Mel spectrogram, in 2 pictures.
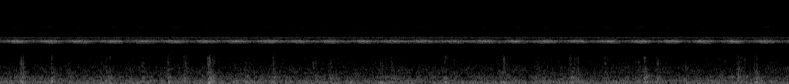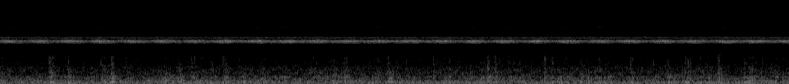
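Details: At Lake Arrowhead, California, crickets keep up an unbroken shrill pulsing note on a single high pitch, with soft low background hum and occasional faint ticks.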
